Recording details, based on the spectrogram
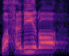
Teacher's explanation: ہا حلق کے درمیان والے حصے سے, را یا زیر ری, یا مدہ ایک الف کھینچنا ہے.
